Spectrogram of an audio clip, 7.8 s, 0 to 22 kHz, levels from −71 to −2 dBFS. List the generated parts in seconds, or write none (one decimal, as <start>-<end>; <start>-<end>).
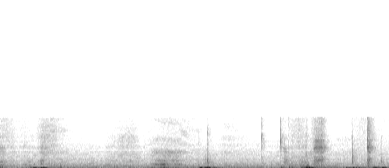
0.0-1.0; 1.8-2.9; 5.3-6.2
